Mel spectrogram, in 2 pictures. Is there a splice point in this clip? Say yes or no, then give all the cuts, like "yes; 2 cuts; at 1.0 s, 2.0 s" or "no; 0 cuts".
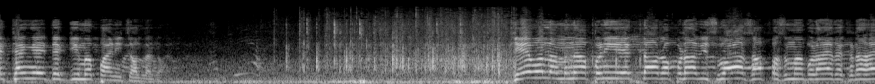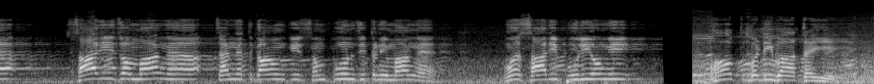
no; 0 cuts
